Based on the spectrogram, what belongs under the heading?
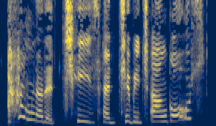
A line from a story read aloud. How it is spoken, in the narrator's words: chuckled the gatito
